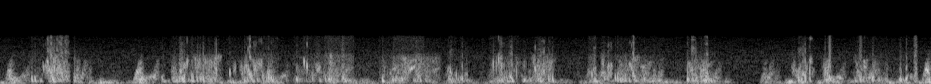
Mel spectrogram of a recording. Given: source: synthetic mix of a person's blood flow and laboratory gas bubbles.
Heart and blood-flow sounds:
Doppler ultrasound of blood flow; precordium
0.29-0.81 s: bubbles
1.60-1.66 s: bubbles
1.70-2.22 s: bubbles
2.26-2.79 s: bubbles
2.93-3.54 s: bubbles
3.79-4.41 s: bubbles
4.47-4.69 s: bubbles
4.90-5.57 s: bubbles
5.88-6.65 s: bubbles
6.87-7.19 s: bubbles
7.91-8.15 s: bubbles
8.21-8.38 s: bubbles
8.53-8.89 s: bubbles
8.97-9.18 s: bubbles
From the record:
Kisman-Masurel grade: 332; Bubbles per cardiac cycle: rolling drumbeat, 9 or more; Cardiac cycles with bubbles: 50 to 99%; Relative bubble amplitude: moderate (0.250 to 0.450); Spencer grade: 3 (all of the cardiac periods contain showers or single bubble signals, but not dominating or overriding the cardiac motion signals); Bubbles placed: anywhere in the cardiac cycle

